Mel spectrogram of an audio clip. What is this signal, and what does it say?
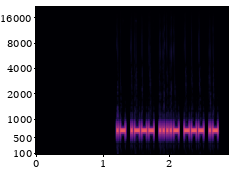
Morse code, heard as a keyed tone, about 46 wpm, 700 Hz. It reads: AJ4OA
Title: USA Call Signs - 5 Characters - 3x Character Spacing - 45wpm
